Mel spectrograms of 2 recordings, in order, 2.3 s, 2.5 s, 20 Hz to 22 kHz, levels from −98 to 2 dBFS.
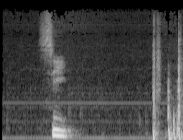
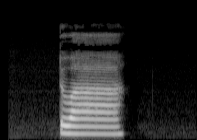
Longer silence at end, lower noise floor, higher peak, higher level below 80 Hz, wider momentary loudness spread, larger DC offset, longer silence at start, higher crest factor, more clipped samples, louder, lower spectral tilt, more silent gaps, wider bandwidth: second, 0 s vs 0.95 s; second, -48 dBFS vs -76 dBFS; first, -2 dBFS vs -6 dBFS; first, -36 dBFS vs -82 dBFS; first, 16 LU vs 9 LU; neither; second, 0.5 s vs 0.75 s; about the same, 20 dB vs 20 dB; neither; first, -18 LUFS vs -22 LUFS; about the same, -5.5 dB/octave vs -6 dB/octave; neither; first, 15.5 kHz vs 8.6 kHz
